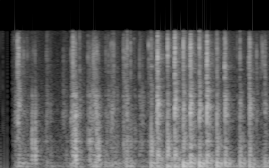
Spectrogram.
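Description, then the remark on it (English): A locked, jammed door is rattled hard: a quick, uneven run of sharp clattering knocks that grows more insistent and rhythmic toward the end, with no voices. “Guys, the door's locked?”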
